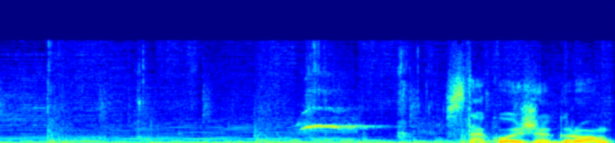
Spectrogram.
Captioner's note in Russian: свисток свистит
